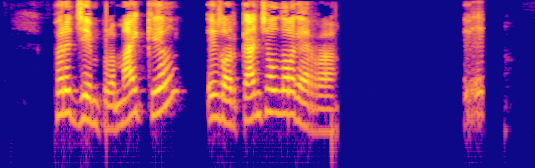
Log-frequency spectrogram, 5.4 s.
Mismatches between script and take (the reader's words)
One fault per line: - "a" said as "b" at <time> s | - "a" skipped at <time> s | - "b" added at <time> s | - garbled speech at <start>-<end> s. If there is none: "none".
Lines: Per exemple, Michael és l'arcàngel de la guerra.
none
